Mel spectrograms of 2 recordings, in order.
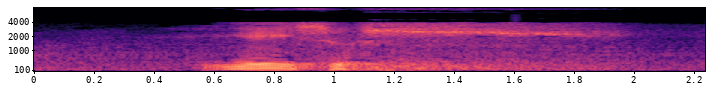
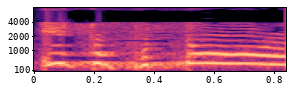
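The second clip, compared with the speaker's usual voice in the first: high bright-eyed "logis, itu betul"; mock agreeing exclamation. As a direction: chirp it up high like a naive yes. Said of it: "Jadi aku bilang".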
